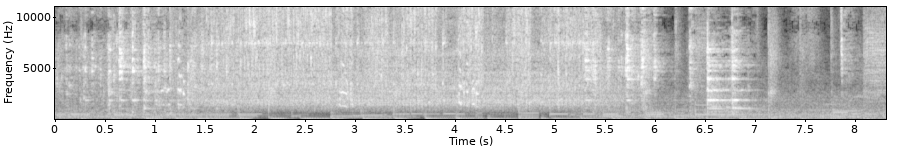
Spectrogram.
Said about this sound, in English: we are going to whisk all of this first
